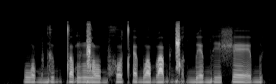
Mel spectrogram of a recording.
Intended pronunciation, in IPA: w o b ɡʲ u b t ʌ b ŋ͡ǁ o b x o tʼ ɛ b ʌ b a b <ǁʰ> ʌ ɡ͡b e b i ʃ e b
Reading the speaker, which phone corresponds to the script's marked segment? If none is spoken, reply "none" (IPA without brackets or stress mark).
ɡ͡ǁ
